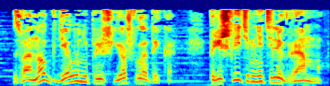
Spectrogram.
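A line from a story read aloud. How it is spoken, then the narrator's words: Plain. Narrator (Russian): ответил отец Алипий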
